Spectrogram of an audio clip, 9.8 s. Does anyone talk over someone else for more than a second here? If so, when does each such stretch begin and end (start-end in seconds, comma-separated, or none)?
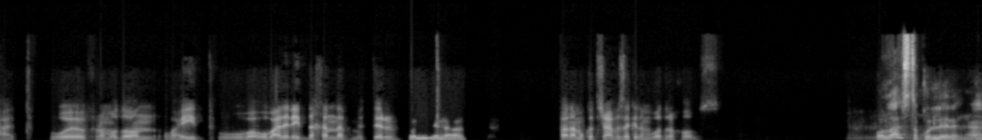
none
